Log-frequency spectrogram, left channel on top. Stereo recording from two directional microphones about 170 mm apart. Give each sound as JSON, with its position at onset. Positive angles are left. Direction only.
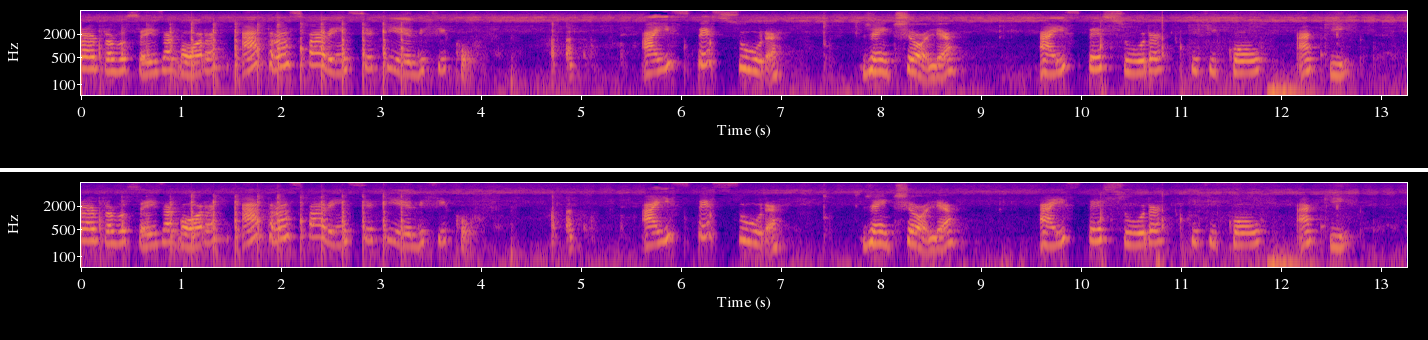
{"t": 0.0, "sound": "speech", "side_deg": 15}
{"t": 1.3, "sound": "chopping", "side_deg": 5}
{"t": 5.6, "sound": "a woman's voice", "side_deg": 15}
